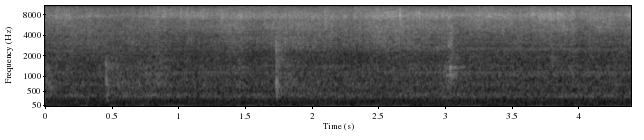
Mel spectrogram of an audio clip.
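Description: Prawns dry-frying in a spiced masala sizzle steadily in a nonstick pan as a spatula stirs them, with three light knocks of the spatula against the pan.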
